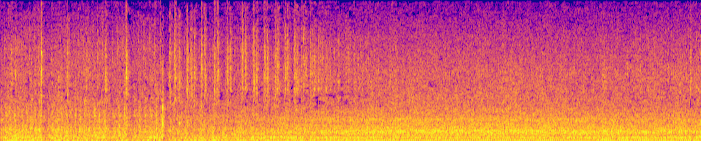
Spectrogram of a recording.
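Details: Engine with a battery dead for months, started on a compact portable jump starter: catches, stumbles briefly, then settles into a steady even idle with a smooth low rumble and no misses; normal idle.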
